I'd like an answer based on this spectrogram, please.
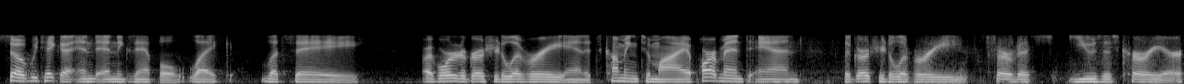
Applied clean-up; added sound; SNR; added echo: neural separator model SepFormer DNS4.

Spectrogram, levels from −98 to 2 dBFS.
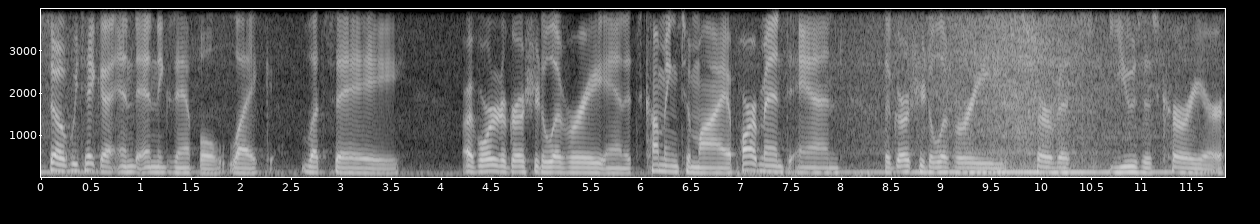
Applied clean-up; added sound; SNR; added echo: none; Motorcycle; 8 dB; none.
